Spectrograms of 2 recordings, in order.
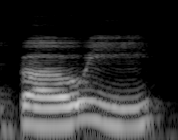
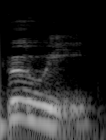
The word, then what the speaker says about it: Bowie: and it tells you how to pronounce Bowie okay which is Bowie you can also say it buoy they're saying and it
